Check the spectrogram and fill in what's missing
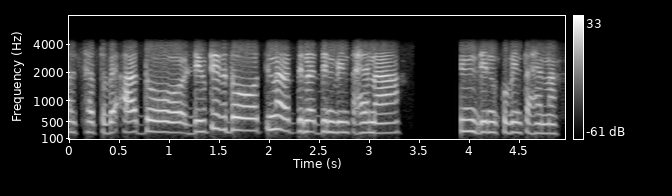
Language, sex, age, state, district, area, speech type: Santali, female, 18-30, Jharkhand, Seraikela Kharsawan, rural, conversation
